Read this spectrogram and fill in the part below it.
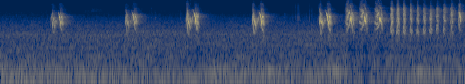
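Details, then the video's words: Long-tailed shrike singing as tutor material for songbirds: spaced single chirps that quicken into a dense, rapid rattling trill of short notes at the end. "Cendet masteran full materi voll++"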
